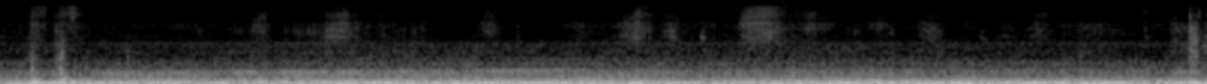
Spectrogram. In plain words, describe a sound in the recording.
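A car engine hums steadily from inside as the car drives along.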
